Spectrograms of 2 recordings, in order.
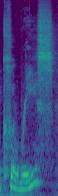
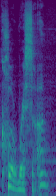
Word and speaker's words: Clarisse: And to this day, I still struggle to actually say Clarisse and not Clarissa.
